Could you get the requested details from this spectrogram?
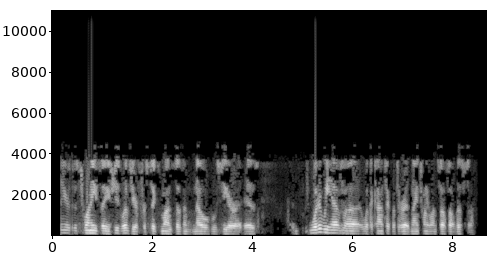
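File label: police department dispatch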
